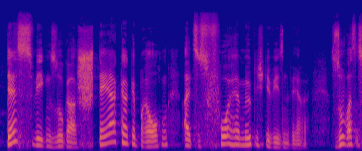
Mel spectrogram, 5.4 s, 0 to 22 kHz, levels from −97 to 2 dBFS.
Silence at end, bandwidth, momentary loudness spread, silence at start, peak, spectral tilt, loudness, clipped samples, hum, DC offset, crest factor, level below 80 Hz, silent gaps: 0 s; 16 kHz; 12 LU; 0.1 s; -18 dBFS; -3 dB/octave; -40 LUFS; under 0.1%; none; under 0.1%; 22 dB; under -90 dBFS; none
